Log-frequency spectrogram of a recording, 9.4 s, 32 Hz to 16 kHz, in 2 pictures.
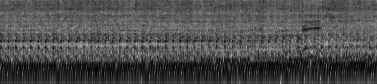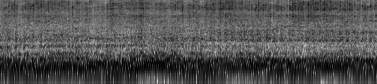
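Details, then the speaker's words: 1994 Chevrolet Cavalier 5-speed, first start of a freshly built 3400 V6 with ported 3500 heads, strip cam and Obx headers. Loud, lumpy, deep idle with open-exhaust rumble, steady and even. The oil pressure gauge reads nothing; owner suspects the gauge, since it showed pressure earlier. "This thing sounds like a beast."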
